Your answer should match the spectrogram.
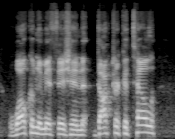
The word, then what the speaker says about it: Katell: Katel. I'm trying. Correct me. How do you pronounce it? Katel.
